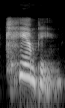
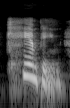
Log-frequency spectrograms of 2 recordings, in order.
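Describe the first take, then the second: No difference in how they are said.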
